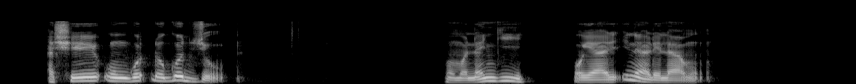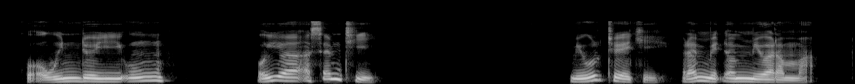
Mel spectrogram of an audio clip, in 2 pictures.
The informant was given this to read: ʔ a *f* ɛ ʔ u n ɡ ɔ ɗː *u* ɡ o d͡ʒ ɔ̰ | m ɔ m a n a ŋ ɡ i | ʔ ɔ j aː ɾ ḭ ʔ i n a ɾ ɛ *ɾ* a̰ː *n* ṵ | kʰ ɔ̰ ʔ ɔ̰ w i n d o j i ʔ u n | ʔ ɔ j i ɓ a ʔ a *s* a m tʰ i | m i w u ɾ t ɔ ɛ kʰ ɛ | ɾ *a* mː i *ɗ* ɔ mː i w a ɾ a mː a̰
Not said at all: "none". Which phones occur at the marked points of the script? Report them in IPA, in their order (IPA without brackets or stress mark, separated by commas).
ʃ, ɔ, l, m, s, a, ɗ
